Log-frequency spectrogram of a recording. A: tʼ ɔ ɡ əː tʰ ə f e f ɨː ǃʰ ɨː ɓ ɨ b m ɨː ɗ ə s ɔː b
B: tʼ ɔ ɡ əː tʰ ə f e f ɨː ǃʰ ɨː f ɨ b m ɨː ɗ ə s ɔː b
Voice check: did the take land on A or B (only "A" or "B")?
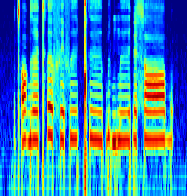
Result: A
